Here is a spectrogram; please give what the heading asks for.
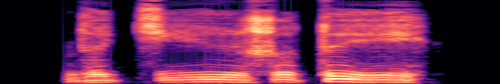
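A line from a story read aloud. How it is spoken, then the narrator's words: Hissed through teeth. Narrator (Russian): Сквозь зубы прошипел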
